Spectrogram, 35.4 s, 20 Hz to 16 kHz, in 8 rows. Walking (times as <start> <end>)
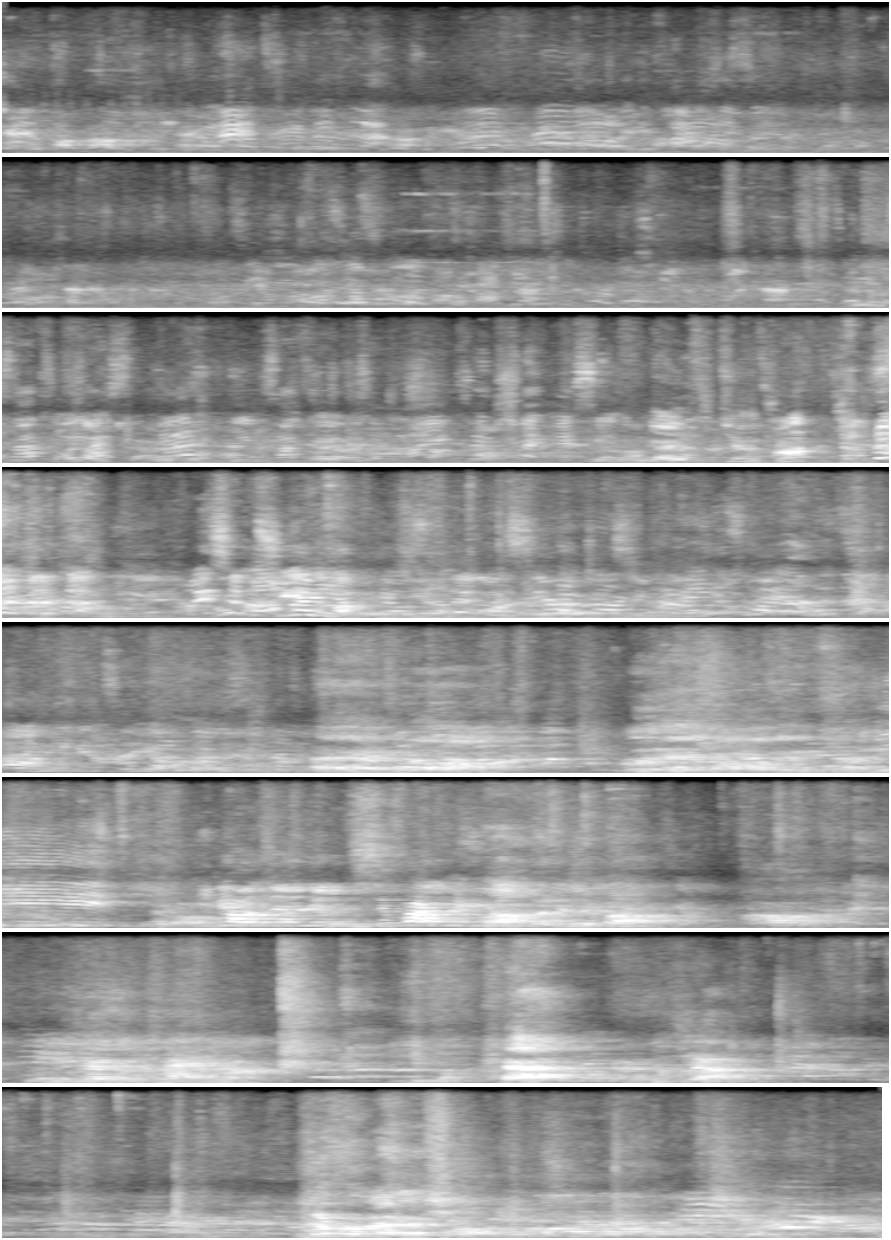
26.1 35.4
